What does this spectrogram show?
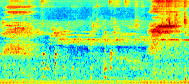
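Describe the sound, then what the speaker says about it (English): Chickens clucking softly around their roost, scattered faint clucks over a steady low background hum. "happy little chickens."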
